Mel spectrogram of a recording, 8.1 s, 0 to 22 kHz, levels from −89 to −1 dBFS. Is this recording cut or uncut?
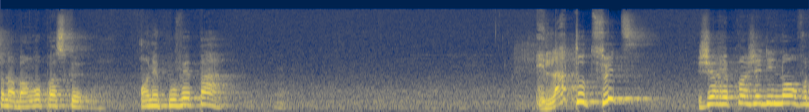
cut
